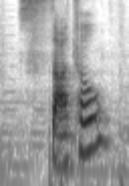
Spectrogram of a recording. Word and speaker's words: subtle: would be wrong because B here is silent we do not pronounce it and in the British version we would say subtle subtle while in the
